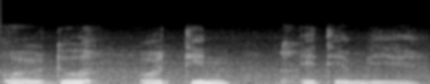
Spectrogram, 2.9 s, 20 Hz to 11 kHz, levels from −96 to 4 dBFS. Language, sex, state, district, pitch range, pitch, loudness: Hindi, female, Arunachal Pradesh, Papum Pare, 220-250 Hz, 230 Hz, -15 LUFS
